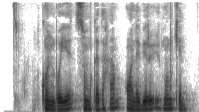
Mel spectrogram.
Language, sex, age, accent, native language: Uzbek, male, 12-17, Toshkent shahri, Uzbek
